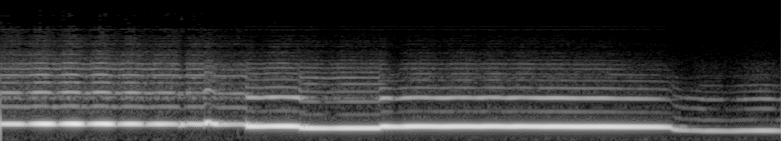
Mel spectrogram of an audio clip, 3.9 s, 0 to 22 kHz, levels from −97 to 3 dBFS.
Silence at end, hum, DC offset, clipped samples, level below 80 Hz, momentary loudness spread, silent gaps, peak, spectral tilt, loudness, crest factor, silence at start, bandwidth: 0 s; none; under 0.1%; under 0.1%; -76 dBFS; 7 LU; none; -6 dBFS; -5.5 dB/octave; -16 LUFS; 10 dB; 0 s; 3.7 kHz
